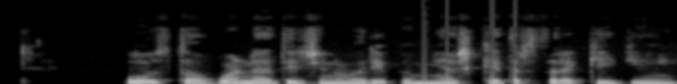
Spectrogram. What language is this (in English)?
Pashto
